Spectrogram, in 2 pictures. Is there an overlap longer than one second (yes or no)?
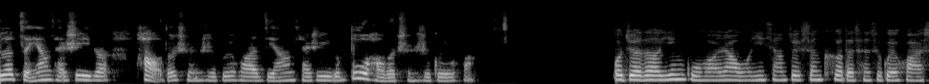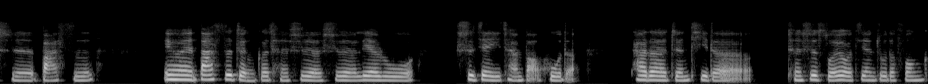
no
